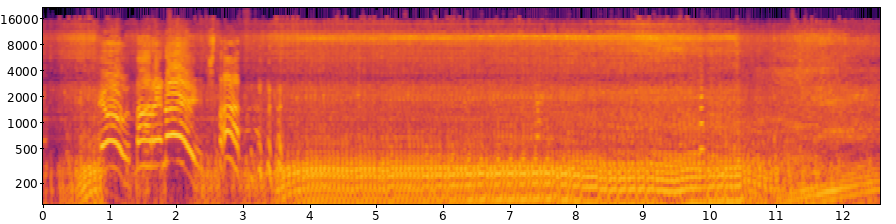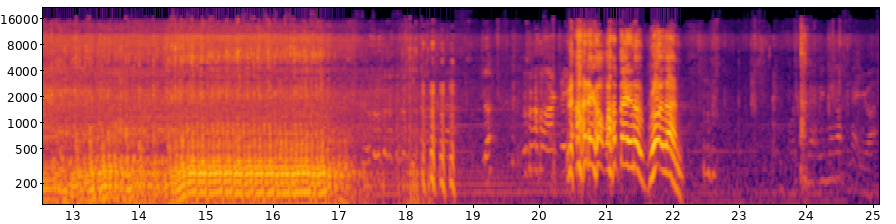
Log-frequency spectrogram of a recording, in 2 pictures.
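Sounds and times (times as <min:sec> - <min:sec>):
race car engine revving: 0:00.0 - 0:18.6.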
